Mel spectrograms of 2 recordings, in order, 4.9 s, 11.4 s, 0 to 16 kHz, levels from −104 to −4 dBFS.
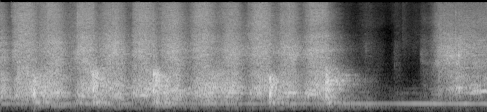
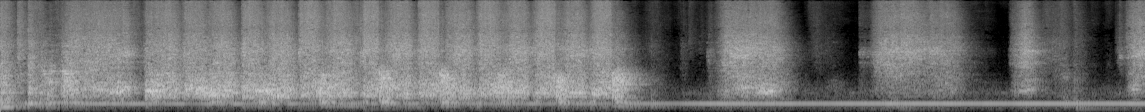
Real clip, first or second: second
